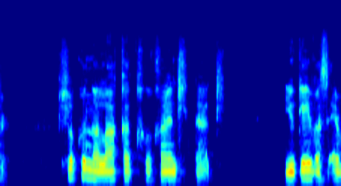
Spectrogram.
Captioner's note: speaking in Native Language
